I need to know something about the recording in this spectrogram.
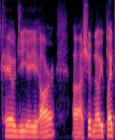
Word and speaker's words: Koger: I don't know if it's Koger. I don't know how to say his last name. It's Koger.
